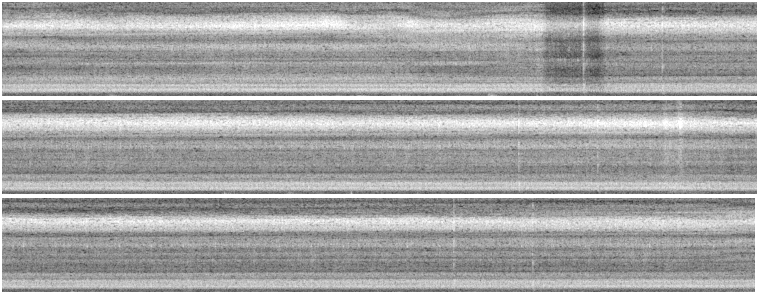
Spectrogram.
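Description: A truck engine drones steadily as it drives along.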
